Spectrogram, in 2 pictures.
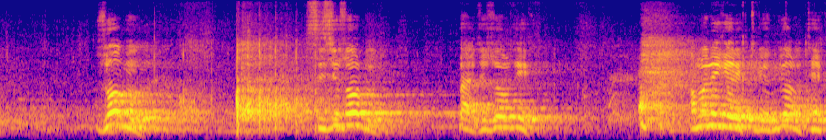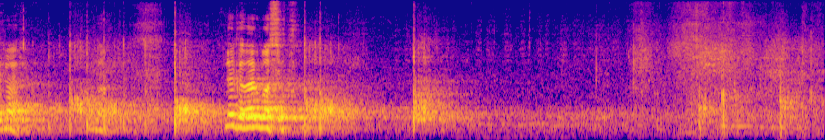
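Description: A middle-aged man speaks in a large echoing room.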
